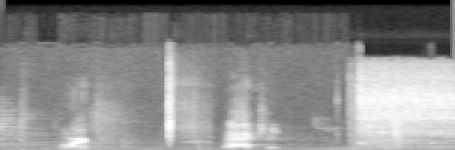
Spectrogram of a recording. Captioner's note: sign clicking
